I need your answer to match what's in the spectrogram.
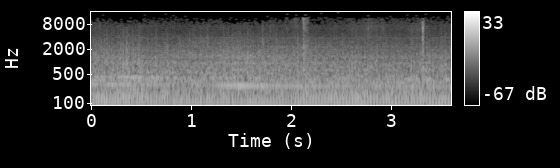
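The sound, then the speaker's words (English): Steady, loud road traffic rumble with a constant low engine drone and tire noise, moving a little faster, continuing without pause or distinct pass-bys, and no voices, on a road near Keel Street, Dufferin Street and Yorkdale Road. “The traffic is moving a little bit faster now.”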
